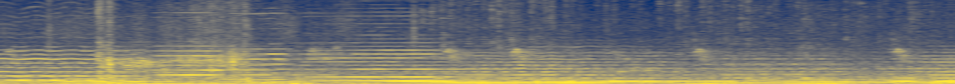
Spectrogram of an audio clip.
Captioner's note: engine starts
